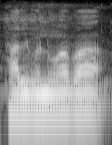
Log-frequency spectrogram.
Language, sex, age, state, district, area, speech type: Bodo, male, 60+, Assam, Chirang, rural, spontaneous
